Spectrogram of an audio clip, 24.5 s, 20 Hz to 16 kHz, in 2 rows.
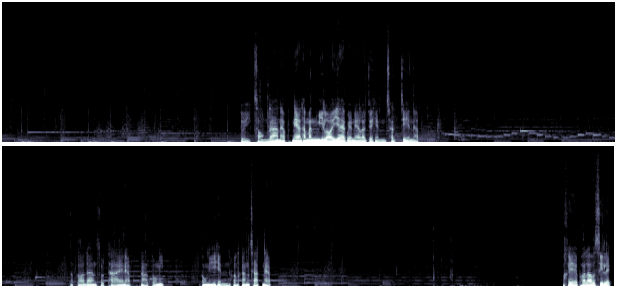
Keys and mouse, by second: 4.0 z, 5.1 z, 7.6 alt+shift+middle click, 8.2 alt+shift+middle click, 13.2-18.9 shift+drag, 18.9 z, 19.6 z, 20.3 alt+shift+middle click, 21.1 ctrl+z, 21.8 alt+shift+middle click, 22.2 alt+shift+middle click.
